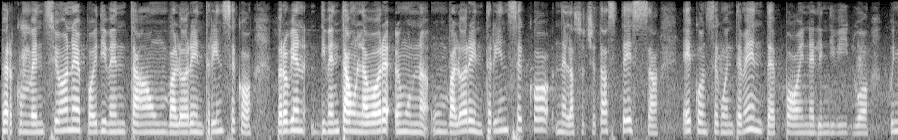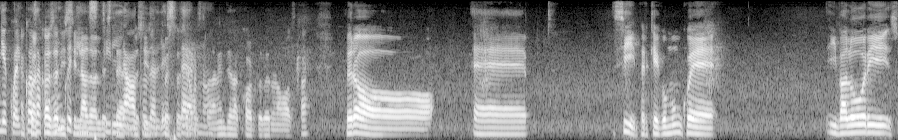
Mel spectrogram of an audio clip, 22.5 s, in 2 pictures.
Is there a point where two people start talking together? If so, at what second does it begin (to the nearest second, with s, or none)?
11 s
